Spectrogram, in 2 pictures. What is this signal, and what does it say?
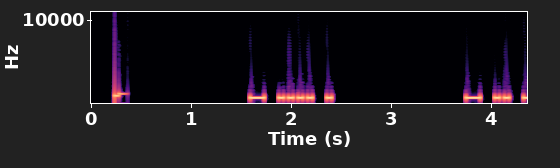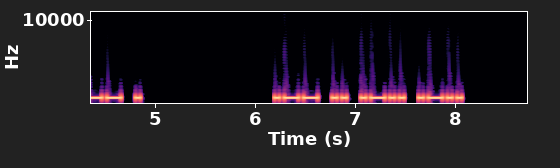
Morse code, heard as a keyed tone, about 25 wpm, 700 Hz. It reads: THE TIME WILL
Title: 4x Word-Spacing - Sentences from Top 100 Words - 25wpm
